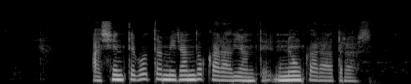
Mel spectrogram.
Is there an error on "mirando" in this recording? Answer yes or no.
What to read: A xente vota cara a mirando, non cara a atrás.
yes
